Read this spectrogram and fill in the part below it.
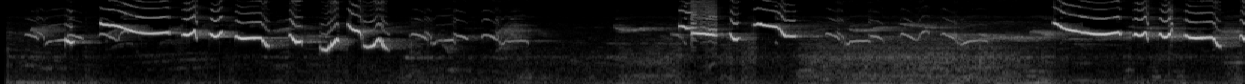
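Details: Oriental magpie-robin calling to other birds, which answer: loud bursts of varied whistled notes and sharp upslurred and downslurred phrases, pausing briefly in the middle, with a fainter answering bird between the loud phrases.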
